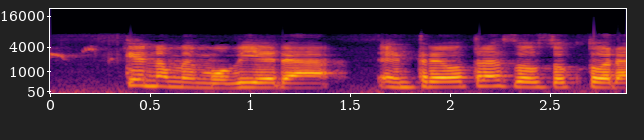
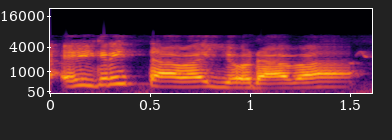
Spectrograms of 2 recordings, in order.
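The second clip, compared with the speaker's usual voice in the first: ordinary talk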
